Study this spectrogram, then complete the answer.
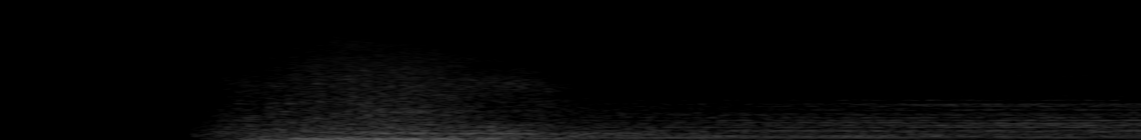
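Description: A spaceship engine whooshes and rumbles.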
